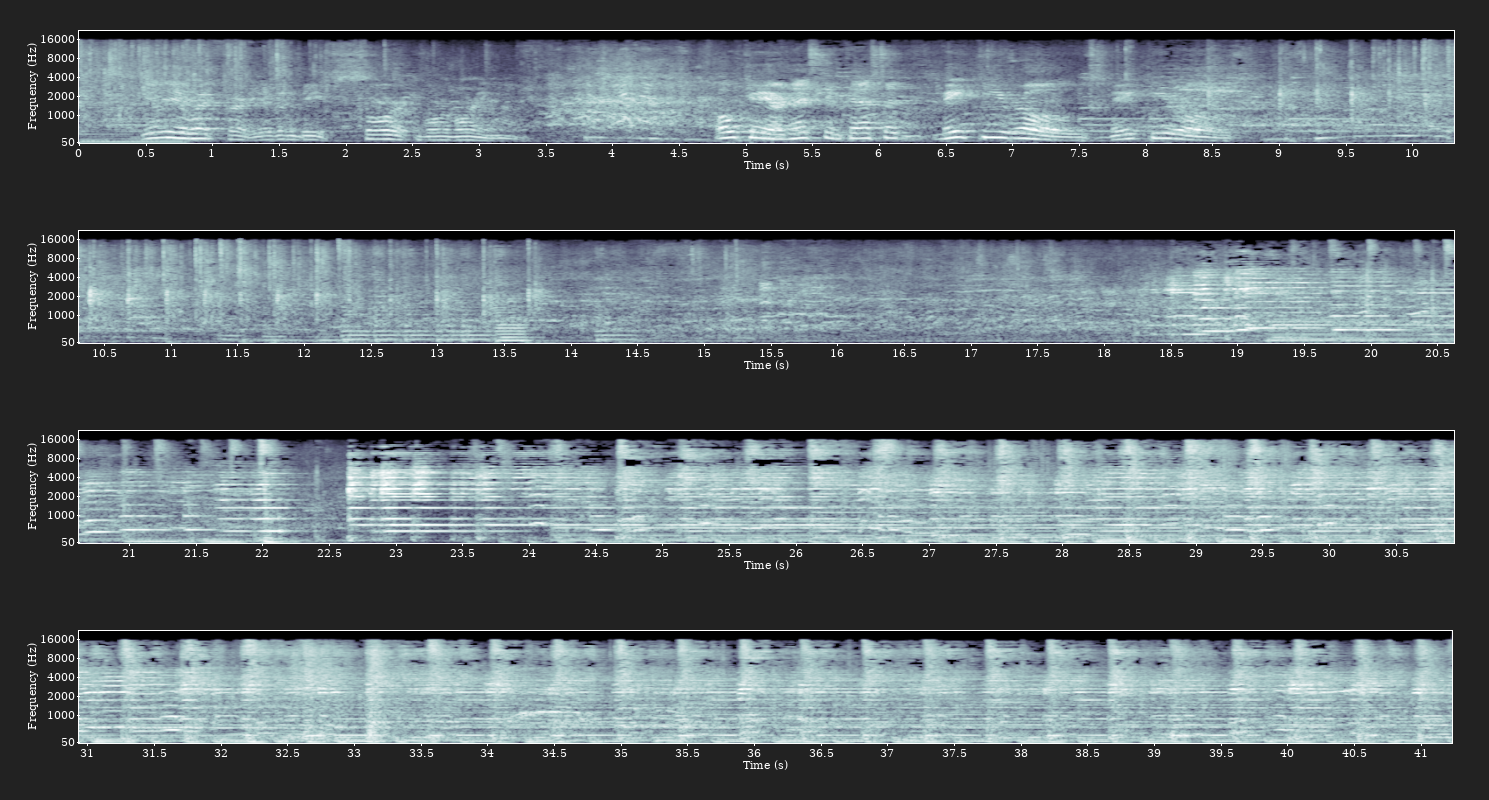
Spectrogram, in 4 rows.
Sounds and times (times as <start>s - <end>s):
Violin, fiddle: 18.3s - 41.2s.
